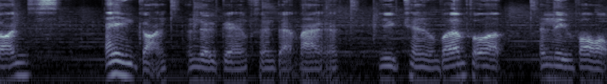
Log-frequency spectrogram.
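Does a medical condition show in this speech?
Yes: cerebral palsy.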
